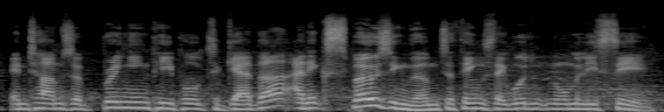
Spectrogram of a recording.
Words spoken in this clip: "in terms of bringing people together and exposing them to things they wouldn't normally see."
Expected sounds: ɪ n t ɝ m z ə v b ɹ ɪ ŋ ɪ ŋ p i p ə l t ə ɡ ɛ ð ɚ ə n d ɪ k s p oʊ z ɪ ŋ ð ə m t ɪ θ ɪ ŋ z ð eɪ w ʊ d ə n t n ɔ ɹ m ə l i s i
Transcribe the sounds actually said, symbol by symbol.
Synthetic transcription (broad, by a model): ɪ n t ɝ m z ə v b ɹ ɪ ŋ ɪ ŋ p i p ə l t ə ɡ ɛ ð ɚ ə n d ɪ k s p oʊ z ɪ ŋ ð ə m t ɪ θ ɪ ŋ z ð eɪ w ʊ d n n ɔ ɹ m ə l i s i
